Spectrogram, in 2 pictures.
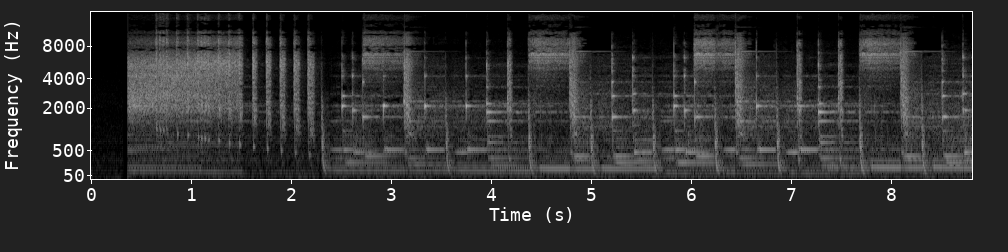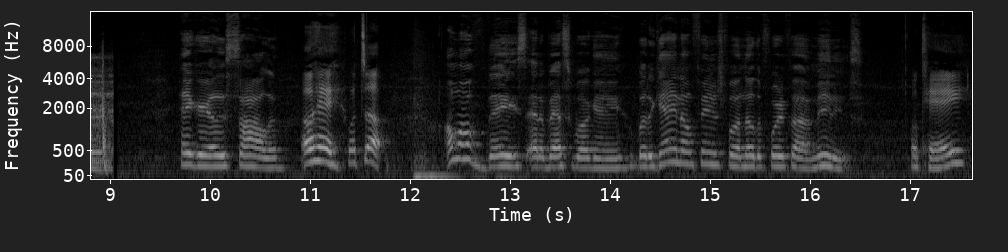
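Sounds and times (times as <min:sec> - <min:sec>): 
electronic phone ringtone for an incoming call with a bouncy synthesized melody: 0:00.4 - 0:09.0
speech: 0:09.8 - 0:17.6.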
